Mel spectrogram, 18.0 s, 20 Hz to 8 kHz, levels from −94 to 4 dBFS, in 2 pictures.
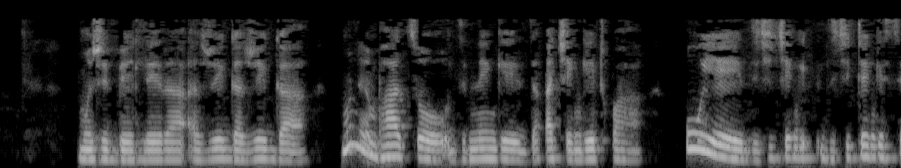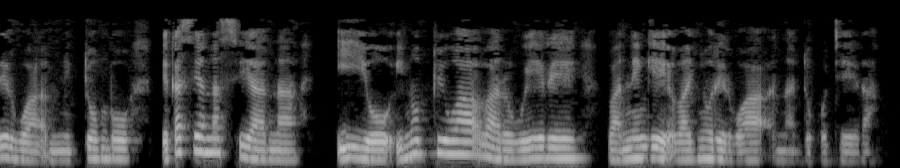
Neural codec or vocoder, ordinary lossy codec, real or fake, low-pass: autoencoder, 48 kHz, 128 numbers a frame, DAC-VAE, trained on Japanese speech; MP3, 24 kbps; fake; 7.2 kHz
